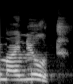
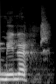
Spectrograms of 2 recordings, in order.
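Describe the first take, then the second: First: It is said as my-NOOT, second syllable stressed. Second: It is said as MIN-it, first syllable stressed. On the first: It means very small in size. "In the reference of size" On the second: It refers to a unit of time. "In the reference of time"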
